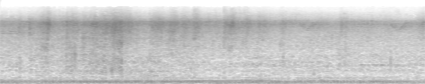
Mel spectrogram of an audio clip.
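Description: A steady low engine hum running throughout, under a constant hiss.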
